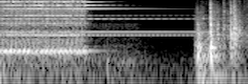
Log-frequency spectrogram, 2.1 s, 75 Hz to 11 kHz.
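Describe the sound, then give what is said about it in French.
A telephone bell rings once with a bright, ringing tone that fades out, then a short noisy burst follows after a pause. “En 2006, votre téléphone a sonné et reconstitution.”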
